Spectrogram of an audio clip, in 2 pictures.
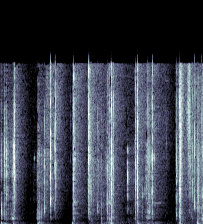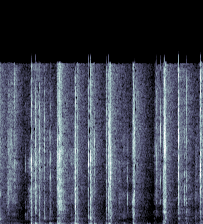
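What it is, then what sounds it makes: Plastic computer keyboard. Long blue nails and fingertips type on the keys of a slim black plastic keyboard held flat. Rapid bursts of short, dry clicks and tapping carry a soft low thud beneath bright key clatter, broken by a few brief pauses. Each tap stops almost instantly with no ring.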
